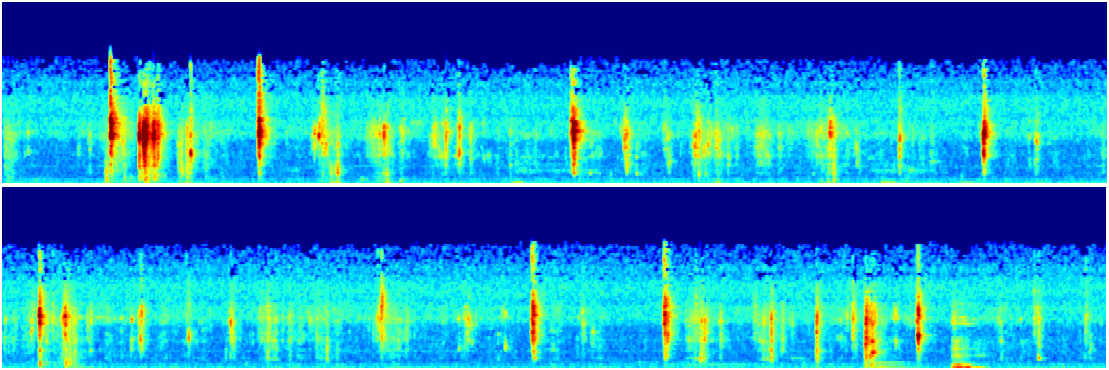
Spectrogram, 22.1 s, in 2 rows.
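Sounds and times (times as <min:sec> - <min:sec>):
faint steady hum: 0:00.0 - 0:22.0
person chewing corn on the cob: 0:02.6 - 0:05.0, 0:05.6 - 0:08.7, 0:12.1 - 0:19.6.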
